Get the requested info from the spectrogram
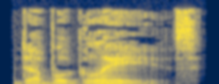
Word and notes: double-glaze: British English

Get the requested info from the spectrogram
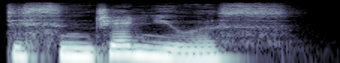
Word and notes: disingenuous: British English

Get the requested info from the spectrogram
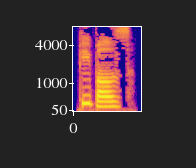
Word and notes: peoples: British English

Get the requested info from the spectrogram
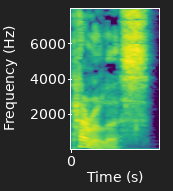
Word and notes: perilous: British English

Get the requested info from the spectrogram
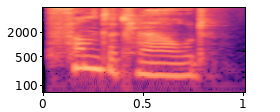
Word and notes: thundercloud: British English

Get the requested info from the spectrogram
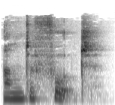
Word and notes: underfoot: British English

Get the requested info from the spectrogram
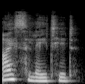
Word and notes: isolated: British English

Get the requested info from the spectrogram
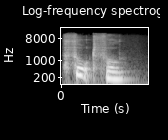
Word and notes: thoughtful: British English

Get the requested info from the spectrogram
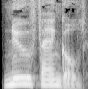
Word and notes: newfangled: American English

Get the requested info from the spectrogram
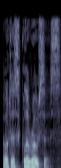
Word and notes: otosclerosis: British English

